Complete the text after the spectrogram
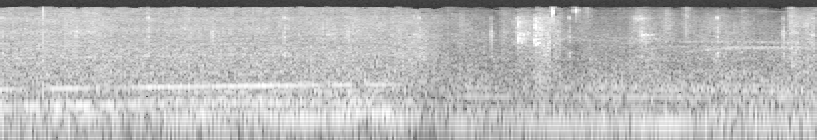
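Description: A bus engine drops in pitch as the gears shift.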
